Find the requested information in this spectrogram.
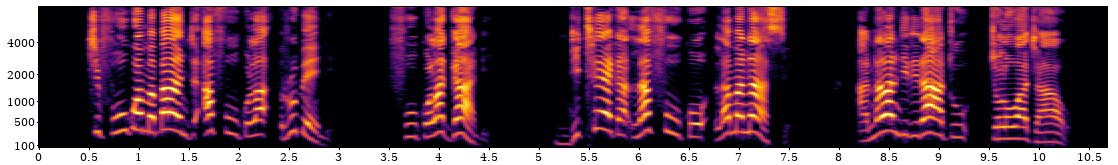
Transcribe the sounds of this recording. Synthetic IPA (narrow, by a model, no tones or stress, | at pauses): t͡ʃifukwamaɓand͡ʒaʔafukɔlaɾuɓɛːnḭ | fukɔlaɡaɗi | nditʰɛkalafukɔlamanasɛ̥̰ | analandiɾiɾatu | t͡ʃɔlɔwat͡ʃaːwɔ̰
